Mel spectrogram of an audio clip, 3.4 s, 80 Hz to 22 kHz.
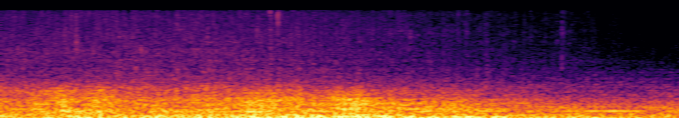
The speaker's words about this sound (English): A little after 4 p.m., they're in the Bavarian Alps, winding up to the Berghof. The skies darken. It starts to rain.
